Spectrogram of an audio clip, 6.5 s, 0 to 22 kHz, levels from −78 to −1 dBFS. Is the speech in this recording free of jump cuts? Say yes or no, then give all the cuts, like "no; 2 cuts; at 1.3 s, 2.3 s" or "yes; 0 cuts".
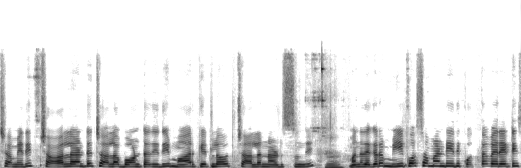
yes; 0 cuts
